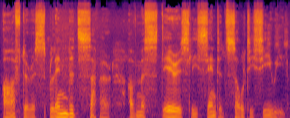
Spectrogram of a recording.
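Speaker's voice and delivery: plain reading voice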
